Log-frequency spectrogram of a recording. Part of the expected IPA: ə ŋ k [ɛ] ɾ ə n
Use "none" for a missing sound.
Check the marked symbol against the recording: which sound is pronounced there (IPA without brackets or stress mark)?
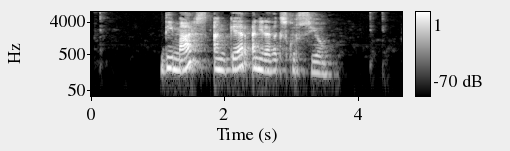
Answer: ɛ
